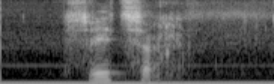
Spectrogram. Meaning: a Swiss, a person from Switzerland
- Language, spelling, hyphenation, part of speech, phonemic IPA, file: Dutch, Zwitser, Zwit‧ser, noun, /ˈzʋɪt.sər/, Nl-Zwitser.ogg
